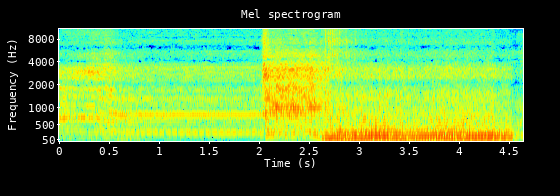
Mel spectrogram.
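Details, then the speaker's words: 1972 Dodge truck with Hemi swap and FiTech fuel injection, first drive: quick crank, V8 fires into strong steady idle with smooth rev; later cruising 55 mph at about 1500 rpm, running good; normal start. "we're driving at 55 trucks sounds good running good pulling about 1500 rpms no big deal"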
